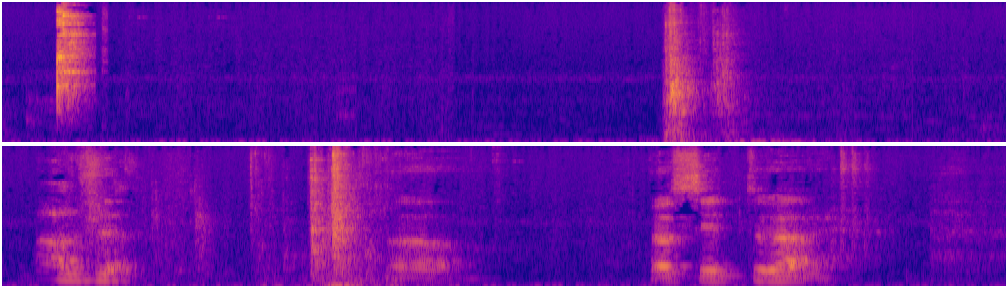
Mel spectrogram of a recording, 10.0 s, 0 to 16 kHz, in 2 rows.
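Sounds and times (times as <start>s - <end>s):
glasses clinking in a toast: 0.2s - 0.6s
speech: 5.3s - 5.8s, 8.2s - 9.3s.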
